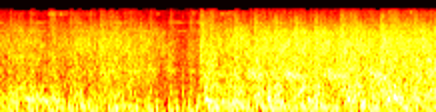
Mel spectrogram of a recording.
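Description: A pistol fires a single loud shot.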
